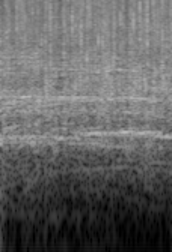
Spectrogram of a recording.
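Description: Studio audience at a talk show applauding, a steady dense wash of clapping hands filling the short stretch at a fairly loud level.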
